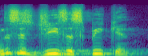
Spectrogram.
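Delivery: ordinary delivery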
